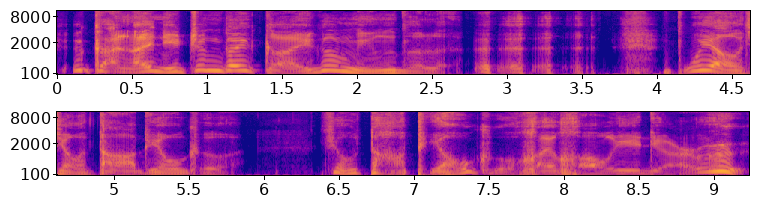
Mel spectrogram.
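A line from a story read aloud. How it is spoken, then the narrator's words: Hearty laugh. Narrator (Chinese): 胡铁花哈哈一笑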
